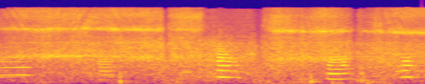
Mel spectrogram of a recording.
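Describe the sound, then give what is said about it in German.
A brass band plays a chorale with air only, blowing through their instruments without sounding notes, making a steady, breathy rushing hiss with faint, wavering pitched whistles drifting in and out, and no one speaking. “Und dann machen wir den gleichen Choral nur mit Luft, also ohne Klang. Es nimmt einfach das Instrument und es bläst die Luft durch, gell?”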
